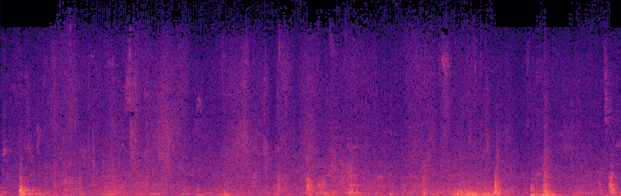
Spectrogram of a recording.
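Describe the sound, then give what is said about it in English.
A couple of chairs are carried and set down so more people can sit, with scattered wooden clunks and scrapes, over a steady murmur of indistinct voices and general room noise. “Why not bring a couple of chairs so that more people, and then everyone else can again move up.”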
